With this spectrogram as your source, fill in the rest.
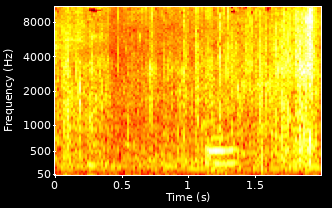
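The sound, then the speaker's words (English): Wrapping paper crinkling as a gift is unwrapped, a faint, continuous papery rustle with small crackles throughout. “Do you think you can unwrap that? Stand up here so people can see. That's it. Just go for it.”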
